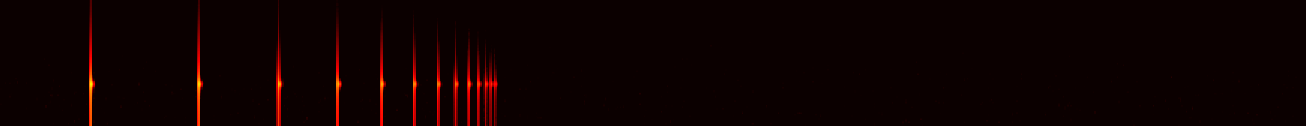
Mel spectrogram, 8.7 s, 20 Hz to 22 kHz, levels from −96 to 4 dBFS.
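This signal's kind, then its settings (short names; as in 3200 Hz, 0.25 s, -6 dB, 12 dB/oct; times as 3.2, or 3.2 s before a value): bouncing ball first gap 0.72 s, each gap 0.74, 1440 Hz, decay 25 ms -12.5 dBFS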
